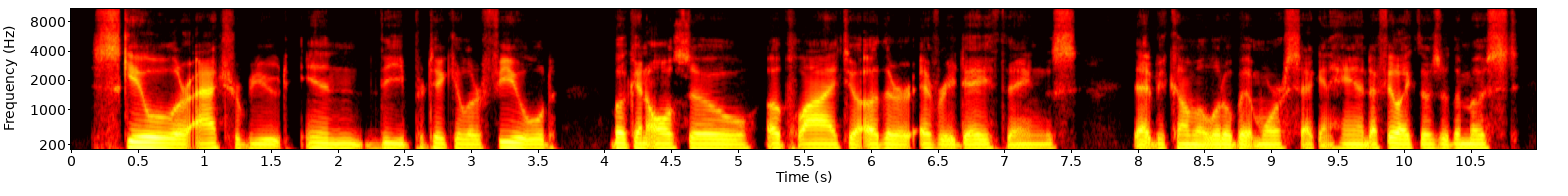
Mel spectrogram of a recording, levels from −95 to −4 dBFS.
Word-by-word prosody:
skill 130 Hz, -2 st, +5 dB, 0.2 s
or 110 Hz, -1 st, +2 dB
attribute 105 Hz, -4 st, -2 dB
in 110 Hz, -3 st, -1 dB
the 110 Hz, -1 st, -1 dB
particular 105 Hz, 0 st, -3 dB
field, 115 Hz, -3 st, 0 dB, 0.4 s
but 115 Hz, -2 st, +3 dB
can 115 Hz, -, +1 dB
also 110 Hz, -2 st, +1 dB
apply 110 Hz, 0 st, +1 dB
to -, -, -2 dB
other 105 Hz, -2 st, +1 dB
everyday 105 Hz, -1 st, -1 dB
things 105 Hz, +1 st, -5 dB, 0.4 s
that -, -, 0 dB
become 105 Hz, -1 st, -1 dB
a 100 Hz, -, +2 dB
little 105 Hz, 0 st, +2 dB
bit 105 Hz, -1 st, 0 dB
more 100 Hz, 0 st, 0 dB
secondhand, 105 Hz, 0 st, -4 dB
I -, -, +2 dB
feel 120 Hz, +3 st, 0 dB
like 105 Hz, -1 st, +2 dB
those 105 Hz, 0 st, -2 dB
are 105 Hz, -, -1 dB
the 110 Hz, -, -2 dB
most 105 Hz, +1 st, -2 dB
105 Hz, 160 wpm, -24 LUFS, 105-110 Hz, 0.4 s, skill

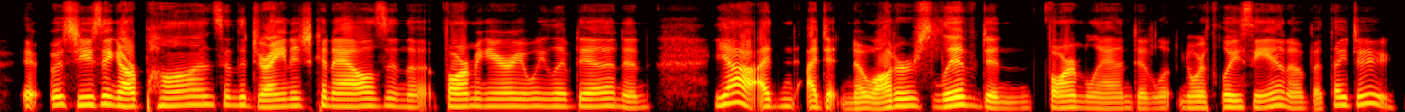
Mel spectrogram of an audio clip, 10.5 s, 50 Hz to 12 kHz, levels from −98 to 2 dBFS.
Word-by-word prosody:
It 485 Hz, 0 st, -2 dB
was 205 Hz, 0 st, 0 dB
using 205 Hz, -1 st, +3 dB
our 170 Hz, 0 st, +6 dB
ponds 195 Hz, +4 st, -2 dB
and 200 Hz, -1 st, -6 dB
the 200 Hz, -, -2 dB
drainage 165 Hz, +2 st, +2 dB
canals 175 Hz, 0 st, +2 dB
in 170 Hz, -2 st, -6 dB
the 155 Hz, -1 st, -4 dB
farming 170 Hz, +1 st, +2 dB
area 170 Hz, 0 st, +1 dB
we 175 Hz, 0 st, -5 dB
lived 170 Hz, 0 st, -4 dB
in, 170 Hz, 0 st, 0 dB
and 145 Hz, +2 st, -5 dB, 0.5 s
yeah, 240 Hz, +6 st, +5 dB
I 170 Hz, -, +3 dB, 0.3 s
I 155 Hz, -, +4 dB
didn't 125 Hz, -, -4 dB
know 130 Hz, +1 st, -1 dB
otters 170 Hz, +5 st, +2 dB
lived 180 Hz, 0 st, +3 dB
in 135 Hz, 0 st, -3 dB
farmland 140 Hz, -2 st, -2 dB
in 130 Hz, 0 st, -5 dB
L 135 Hz, -, -8 dB
North 140 Hz, 0 st, -3 dB
Louisiana, 155 Hz, -1 st, -1 dB
but 125 Hz, -1 st, -9 dB
they 200 Hz, 0 st, -1 dB
do. 215 Hz, +2 st, -2 dB
170 Hz, 190 wpm, -27 LUFS, 145-190 Hz, 0.5 s, our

